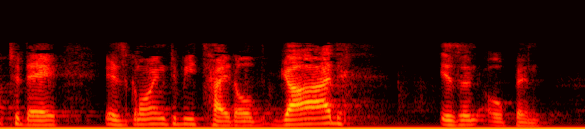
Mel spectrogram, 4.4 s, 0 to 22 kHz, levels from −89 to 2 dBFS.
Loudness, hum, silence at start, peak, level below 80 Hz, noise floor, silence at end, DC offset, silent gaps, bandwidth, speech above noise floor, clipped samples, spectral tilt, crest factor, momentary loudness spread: -38 LUFS; none; 0 s; -18 dBFS; -74 dBFS; -71 dBFS; 0.35 s; 1%; none; 5.8 kHz; 33 dB; under 0.1%; -3 dB/octave; 22 dB; 14 LU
